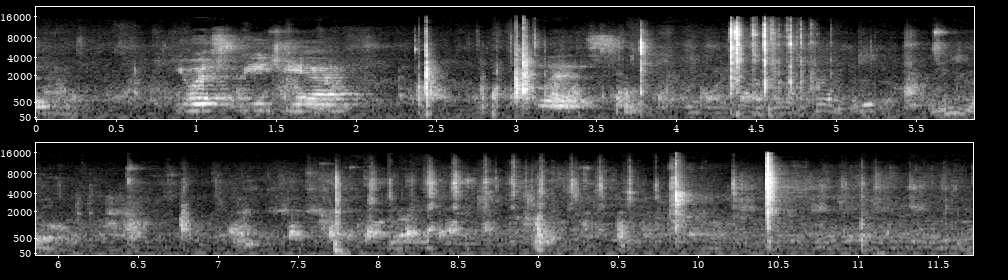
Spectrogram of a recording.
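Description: Plastic game pieces click as they are set down on a board.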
